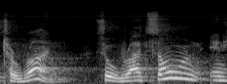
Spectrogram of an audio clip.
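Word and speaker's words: ratzon (רצון): Okay, so 1 verse 3, it says that word there for his acceptance, the Hebrew word for acceptance is ratzon. Everybody say ratzon. Yeah, ratzon. You could like spell that R-A-T-Z-O-N. Ratzon. Yes.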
